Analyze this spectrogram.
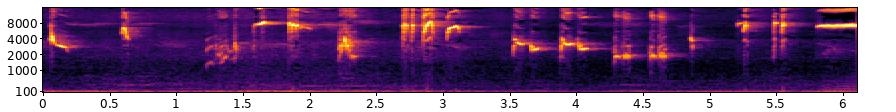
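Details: Young orange-headed thrush in full ngeroll song with fill-in phrases, recorded for tutoring and luring: varied high whistles and chirps, falling slurred notes and short repeated phrases, over steady low background hum.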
